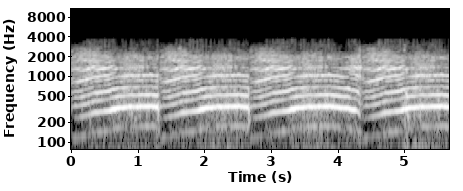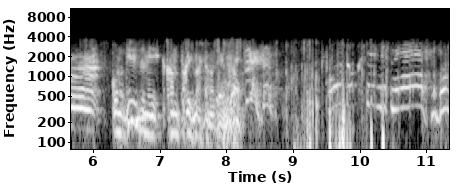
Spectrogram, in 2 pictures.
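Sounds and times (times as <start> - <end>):
cow mooing: 0.0 - 6.2
speech: 6.7 - 8.6, 10.6 - 11.3.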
